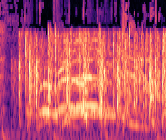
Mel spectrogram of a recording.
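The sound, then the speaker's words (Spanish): A short burst of recorded applause, a crowd clapping densely and steadily for about two seconds, with some cheering voices mixed in at a fairly loud level. “Te, o sea, te, te, voy a, te voy a meter un, aplauso.”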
